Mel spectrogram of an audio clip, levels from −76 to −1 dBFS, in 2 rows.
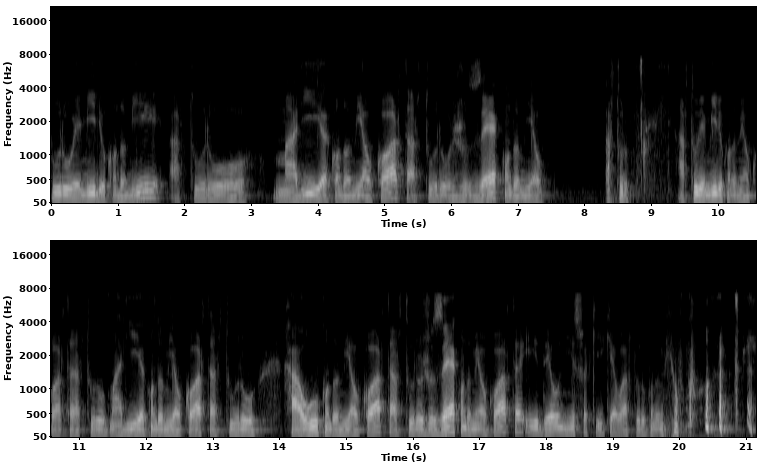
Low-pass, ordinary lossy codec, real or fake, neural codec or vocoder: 7.2 kHz; Opus, 32 kbps; real; none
